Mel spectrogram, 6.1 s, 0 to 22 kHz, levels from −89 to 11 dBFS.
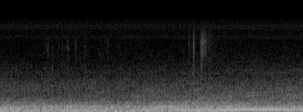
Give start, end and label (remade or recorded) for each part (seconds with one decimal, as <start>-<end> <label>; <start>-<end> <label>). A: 0.0-6.1 recorded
